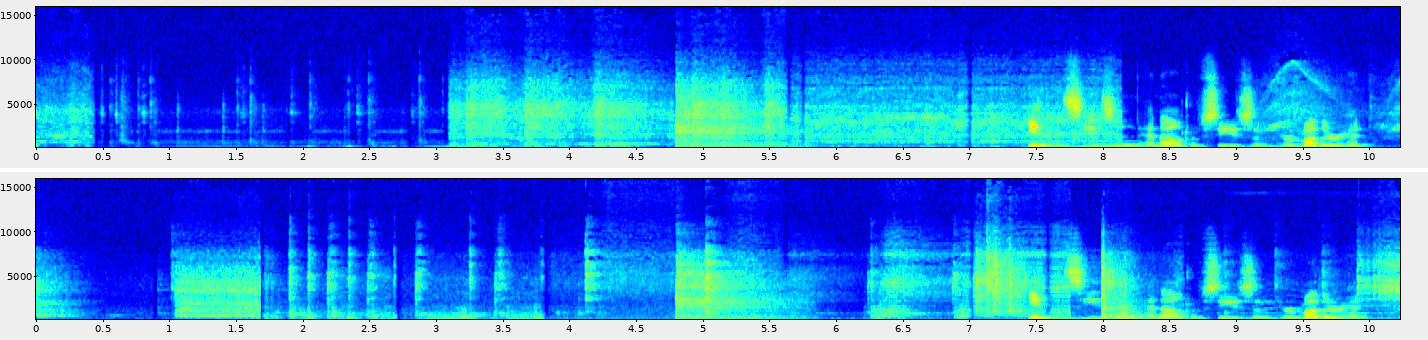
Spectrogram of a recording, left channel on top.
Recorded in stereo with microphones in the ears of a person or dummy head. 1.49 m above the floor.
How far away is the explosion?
About 3.5 m.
